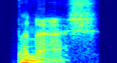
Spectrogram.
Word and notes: panache: British English

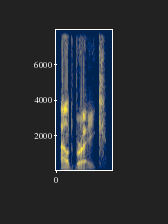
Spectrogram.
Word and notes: outbreak: British English

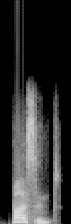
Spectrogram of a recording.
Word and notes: passant: Indian

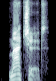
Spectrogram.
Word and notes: matchet: British English

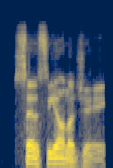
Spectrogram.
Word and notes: sociology: British English

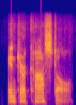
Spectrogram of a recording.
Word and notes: intercostal: American English

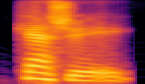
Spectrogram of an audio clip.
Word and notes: cachet: Indian

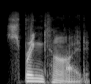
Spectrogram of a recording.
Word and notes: springtide: American English

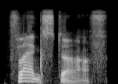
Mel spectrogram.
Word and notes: flagstaff: British English

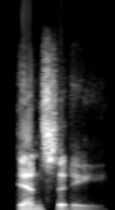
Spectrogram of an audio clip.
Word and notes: density: American English

